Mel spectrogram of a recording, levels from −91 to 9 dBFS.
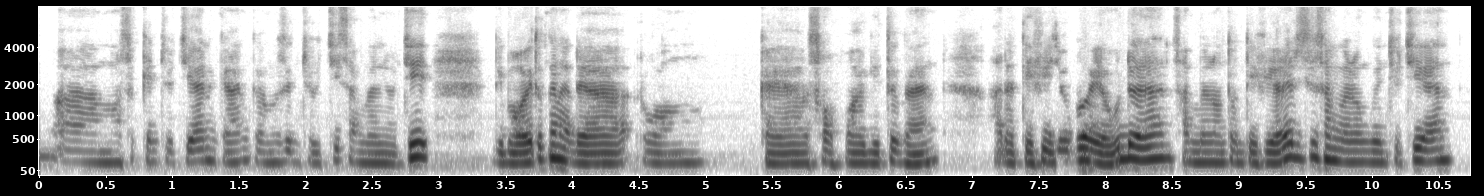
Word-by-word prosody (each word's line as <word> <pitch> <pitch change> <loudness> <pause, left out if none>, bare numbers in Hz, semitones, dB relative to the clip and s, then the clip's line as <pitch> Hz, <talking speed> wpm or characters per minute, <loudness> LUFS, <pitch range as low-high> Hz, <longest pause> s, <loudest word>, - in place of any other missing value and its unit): eee, 155 -1 -10 0.2
masukin 145 +2 -10
cucian 160 +2 -5
kan 150 +1 -6
ke 175 - -17
mesin 150 +2 -10
cuci 140 +3 -12
sambil 145 -3 -6
nyuci, 135 +7 +2 0.6
di - - -14
bawah 140 0 +4
itu 170 - -2
kan 205 - +8
ada 145 -3 +1 0.4
ruang 140 -2 -8 0.6
kayak 135 -1 -2 0.2
sofa 145 -2 -6
gitu 140 +3 -4
kan. 135 +2 +1 0.5
Ada 155 -2 -5
TV 145 -2 -2 0.2
juga, 160 +3 +3
ya 135 - +5
udah 185 -1 +7 0.2
sambil 150 -1 -4
nonton 145 +1 -5
TV 145 -1 -4
aja 195 - +7
sih 220 - 0
sambil 175 -4 +3
nungguin 155 -1 -4
cucian. 170 +3 0
150 Hz, 180 wpm, -20 LUFS, 140-160 Hz, 0.6 s, kan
